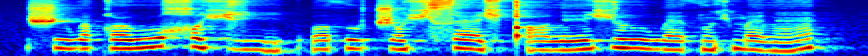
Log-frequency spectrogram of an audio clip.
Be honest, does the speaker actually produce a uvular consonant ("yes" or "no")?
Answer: yes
